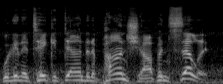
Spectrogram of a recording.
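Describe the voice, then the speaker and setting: An actor playing a cocky, aggressive young street thief in an audio drama, brash, slangy and bossy. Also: male voice, high-pitched, expressive, fast talker, background noise.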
